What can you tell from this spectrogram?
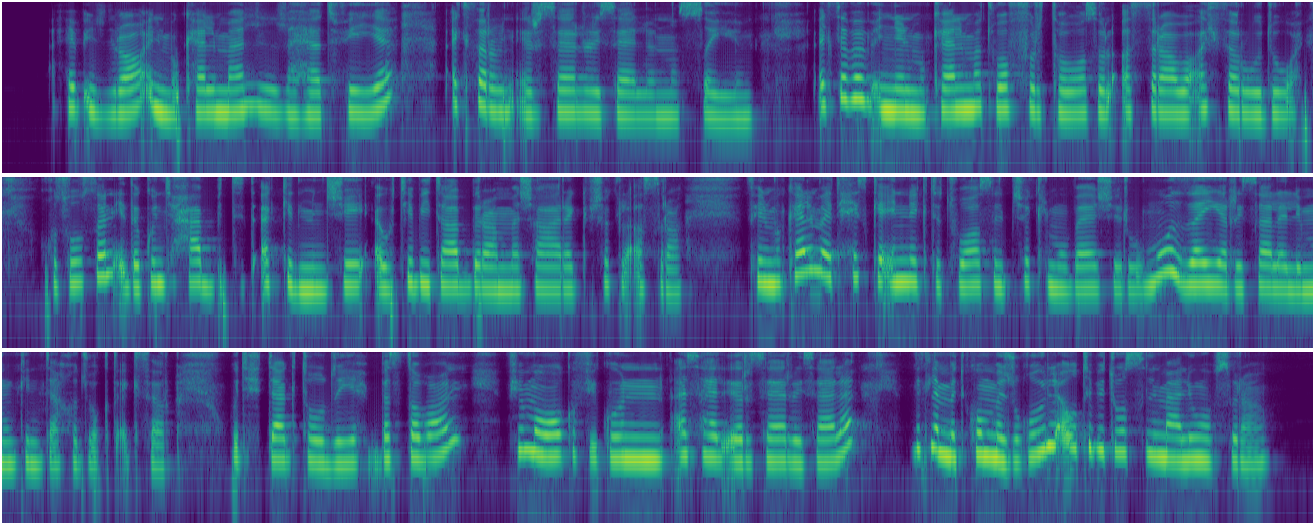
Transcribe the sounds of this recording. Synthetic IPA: ʔaħabːʔɪd͡ʒɾɑːʔɪlmʊkʰalːamaɦaːt̪ɪ̥fɪjːaʔakθɑɾˤmɪnʔɪ̰ɾsaːlɪrːɪsaːlanːɑsˤːɪjːaʔɪsːababʔɪnːɪlmʊkalamat̪wafːɪɾt̪ːɑwɑːsˤʊlʔɑsɾˤɑʕwɪʔakθɑɾˤwʊd̪ˤuːħxʊsˤuːsˤɑnʔɪðakʊnt̪ħaːbːt̪ɪt̪ʔakːad̪mɪnʃeːʔʔawt̪ɪbit̪aʕbːɪɾʕanmaʃaːʕɪɾɪkb̥ʃaklʔɑ̰sɾˤɑfilmʊkaːlamat̪ħɪsːkaʔanːakt̪ɪt̪wɑːsˤɑlbʃaklmʊbaːʃɪɾwɪmuːzaːjːɪɾːɪsaːlalːiːmʊmkɪnt̪aːxʊd̪waɡt̪ʔa̰kθɑɾˤwɪt̪ɪ̥ħt̪aːɡt̪ɑwd̪ˤiːħbasːt̪ˤɑbʕɑnfimawɑːqɪfjakuːnʔa̰shalʔɪɾsaːlːɪsaːlamɪθlʔamːat̪ḁkuːnmaʃɣuːlʔa̰wt̪ɪbit̪wɑsˤːɑlmaʕluːmabsˤʊɾˤʕɑ

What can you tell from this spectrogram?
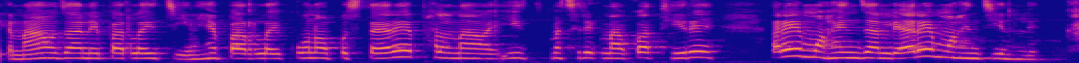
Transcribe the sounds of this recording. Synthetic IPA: knaw̃d͡ʒanepəɾləjt͡ʃinɦẽpəɾləjkonoput͡ʃʰt̪eəɾepʰəlnaw̃imət͡ʃʰiɾiknaw̃kət̪ʰiɾeəɾeməɦənd͡ʒanleəɾeməɦəjnt͡ʃinɦlekʰ

